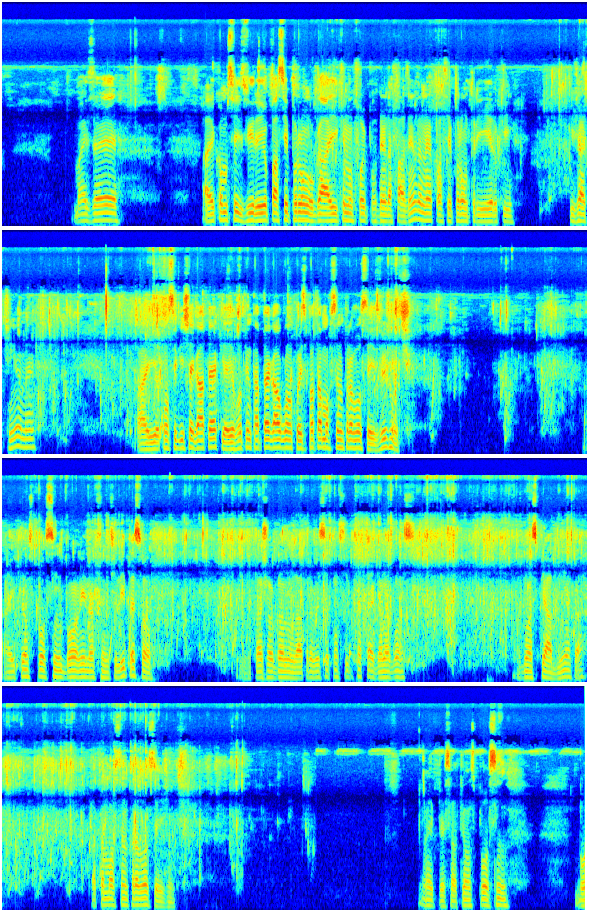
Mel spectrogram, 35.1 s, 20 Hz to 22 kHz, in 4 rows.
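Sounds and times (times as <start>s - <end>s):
creek water running: 0.3s - 31.1s.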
